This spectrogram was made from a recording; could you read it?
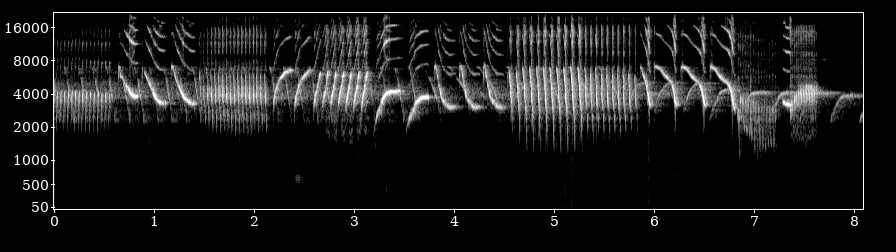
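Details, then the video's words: Canary song with long chirping phrases, offered as a master song for training other birds: rapid trills, repeated downslurred whistles and buzzy rattles alternate quickly at high pitch, fading toward the end. "SUARA BURUNG KENARI⁉️ Cuit cuit Panjang COCOK untuk Masteran PAUd"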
